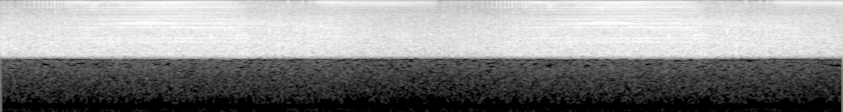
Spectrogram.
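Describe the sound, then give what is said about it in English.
A narwhal's terminal buzz: a continuous, high-pitched rasping drone of rapid-fire clicks, holding steady for about four seconds with gentle swells in loudness and no voices. Made while diving to great depths and closing in on fast-moving fish prey such as Arctic cod or Greenland halibut. “The next type is called click burst or terminal buzz, which to my ear sounds like a chainsaw.”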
